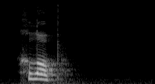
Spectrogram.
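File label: "хлоп", Komi, female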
